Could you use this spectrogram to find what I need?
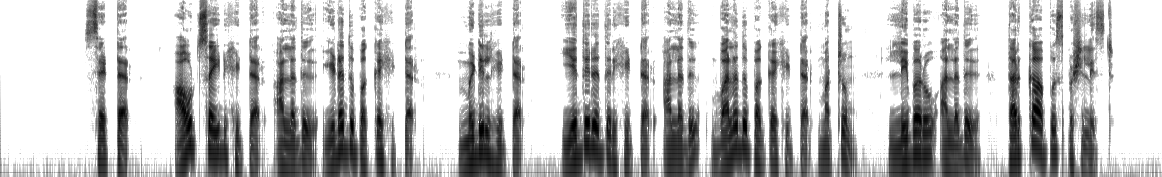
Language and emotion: Tamil, neutral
